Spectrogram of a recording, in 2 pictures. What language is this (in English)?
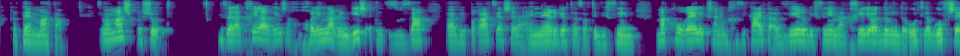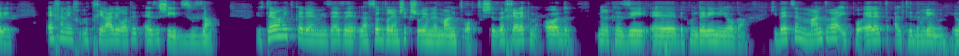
Hebrew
